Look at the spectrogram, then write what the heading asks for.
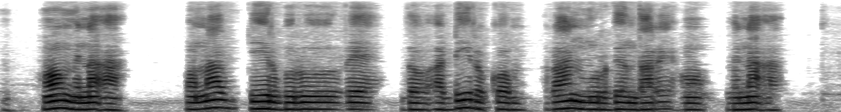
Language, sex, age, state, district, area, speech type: Santali, male, 30-45, Jharkhand, East Singhbhum, rural, spontaneous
